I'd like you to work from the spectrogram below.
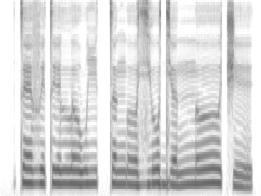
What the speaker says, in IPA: tɛvetɪː lːɤwiːtːɜ ŋɤːzʲodʲɜ nːɤː t͡ʃɪ

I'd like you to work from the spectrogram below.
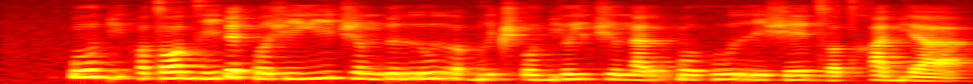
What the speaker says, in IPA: k͡po bʲuhɔtɔ d͡ziɗɛk͡pɤʃi jit͡ʃɤn ɗɯrurɔɡ͡bɯ t͡ʃʼobʲojt͡ʃɯn ark͡poxuri ʃed͡zɔtχa bʲa

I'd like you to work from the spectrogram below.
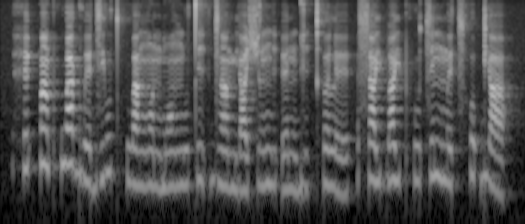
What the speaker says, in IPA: he˦ʔ pã˥˧pʰwa˥˧ ɡwe˨˩d͡zju˦ t̪ʰwa˧ŋɔ̃˧nbɔ̃˧ ŋu˧t̪i˦ʔd͡zã˧mja˧ ɕə˧ŋi˨ʔ e˧n ɡi˨˩ kʰə˥˧le˨˦ | sa˦jba˥˧jpʰu˧ t͡si˥˧nme˧ t͡sʰo˦ʔɡja˨˩

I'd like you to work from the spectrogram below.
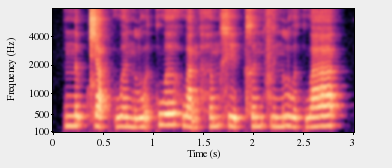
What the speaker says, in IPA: nə˨˩p̚t͡ɕa˨˩k̚hwə˨˩n lṵ˧˨ə̯kwəː˧ hwa̰˧˨ŋhə˨˦mxe˨˩p̚ xə˧nfɨ˨˦nlu˨˩ə̯kwaː˦˥k̚

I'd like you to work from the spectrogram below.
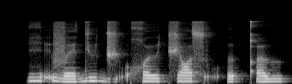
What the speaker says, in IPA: ɦḛ˦vɛ˨dy˦ d͡ʒo̰˨χø˦t͡ʃɒ˦so̰˨ ʔə˦ʔqʼɯ˦

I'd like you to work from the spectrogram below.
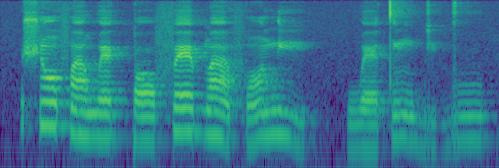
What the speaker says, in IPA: ʃɔ̃˦fã˧ wɛ˧k͡pɔ˧ fɛ˦bã˦˨ fɔ̃˨˦ni˦˨ | wɛ˨tĩ˧ɡ͡bi˨ ɡu˧

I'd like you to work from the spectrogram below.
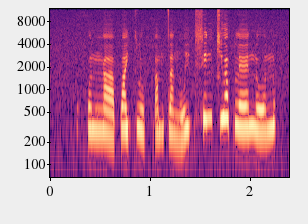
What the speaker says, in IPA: ho˧nŋaː˨˩ pa˦˥jkluː˨˩p̚ʔa˧mta˨˩n wi˥˩ʔ si˥˩nt͡ɕɯ˥˩a̯plɛː˦˥ noː˦˥n

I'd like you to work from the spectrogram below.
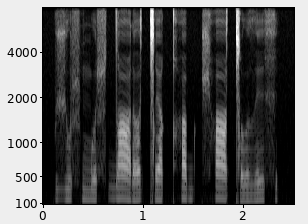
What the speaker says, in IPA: ʒu˩˥ɬmʊ˩˥ɬ dɑ˥˩ɾʌ˦ ǀɪ˩˥ qʰʊ˦b t͡ʃʰɑ˥˩ǀʊ˩˧˩ ðɪ˦x

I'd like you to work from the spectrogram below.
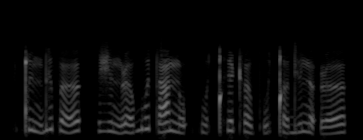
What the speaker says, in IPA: ǃy˧˩ŋdɪ˦˥pœ˧˩˧ | ʒɪ˧˩ŋɭœ˧˩˧ ɡʷɪ˦˥ta˨˦ no˧˩˧ʔkʷɐ˧˩˧ǃʰɪ˦˥ʈʰœ˧˩ kʷʼɐ˨˦ǃə˧˩˧dy˨˦nœ˧˩ʔ ɭœ˨˦

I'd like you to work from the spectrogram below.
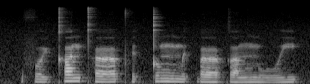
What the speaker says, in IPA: fɵ˨˩ɥkʰɐ˥n t̪ʰœː˨˥pʰɪ˨k̚ t̪ʊ˥ŋ mɪ˨˥k̚œː˨˧ kɐ˨˧ŋn̪uː˨˥j

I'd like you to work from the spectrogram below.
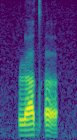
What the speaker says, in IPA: ɭadʔɐ

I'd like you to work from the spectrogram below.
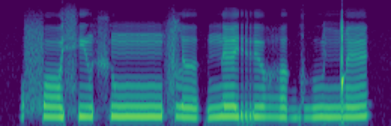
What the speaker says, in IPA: fɔsʲũ ʃũːflə | nɛrʲɔɦʌ ɡʱuŋ͡ǃɛ̃

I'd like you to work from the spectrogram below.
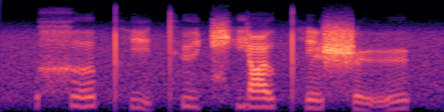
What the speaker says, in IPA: xɤ˧˥t̪ʰḭ˨˩ t̪ʰy˥˩t͡ɕʰjɑ˥ʊ̯t̪ʰi˧˥ ʂɻ̩˨˩˦

